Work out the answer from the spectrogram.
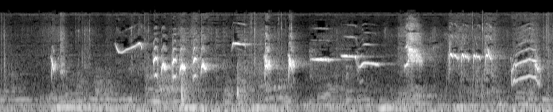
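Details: Oriental magpie-robin in full, persistent song, played as a lure to prompt other birds to sing; varied clear whistles, sliding notes and short chattering bursts in quick succession over a steady low hum.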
